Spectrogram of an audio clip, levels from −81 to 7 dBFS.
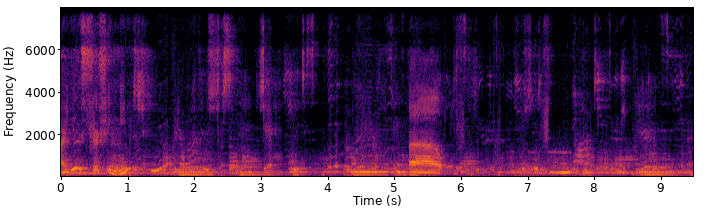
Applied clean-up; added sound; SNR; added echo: neural separator model SepFormer DNS4.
